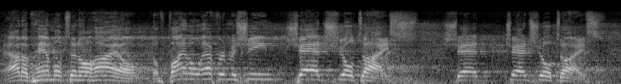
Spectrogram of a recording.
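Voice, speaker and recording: An American man working as a tractor pull announcer, introducing competitors live with showy, drawn-out names. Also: high-pitched, animated. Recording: noisy, echoing arena PA with long reverb.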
